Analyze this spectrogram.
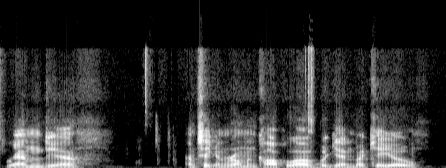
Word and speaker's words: Fremd: Roman Kopylov and Josh, how do you say Fremd or Fred? Fremd, yeah.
